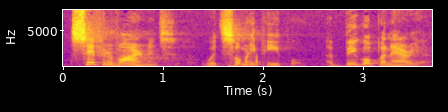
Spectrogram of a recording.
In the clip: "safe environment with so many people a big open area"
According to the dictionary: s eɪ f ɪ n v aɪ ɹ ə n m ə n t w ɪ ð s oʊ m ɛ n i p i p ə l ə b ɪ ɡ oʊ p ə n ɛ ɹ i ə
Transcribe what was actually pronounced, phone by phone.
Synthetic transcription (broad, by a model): s eɪ f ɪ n v aɪ ɹ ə n m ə n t w ɪ ð s oʊ m ɛ n i p i p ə l ə b ɪ ɡ oʊ p ə n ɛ ɹ i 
